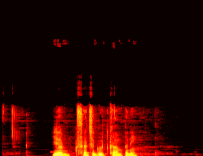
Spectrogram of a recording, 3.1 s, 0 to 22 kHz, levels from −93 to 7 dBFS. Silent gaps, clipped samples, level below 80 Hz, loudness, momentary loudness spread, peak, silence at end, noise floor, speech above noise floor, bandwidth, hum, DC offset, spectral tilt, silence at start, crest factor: none; under 0.1%; -56 dBFS; -17 LUFS; 7 LU; -2 dBFS; 1 s; -70 dBFS; 54 dB; 7.6 kHz; none; under 0.1%; -6 dB/octave; 0.8 s; 18 dB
